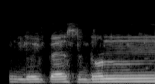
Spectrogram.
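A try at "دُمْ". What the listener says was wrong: দুন নয়, মিম। দাল মিম দু পেশ দুম। দাল মিমের উপরে তাজদিদ আছে, তাজদিদ যুক্ত অক্ষর দুবার পড়তে হয়। প্রথমে আগের অক্ষরের সাথে বলতে দাল এর সাথে যুক্ত করে পড়তে হবে। তো দাল মিম দু পেশ দুম।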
